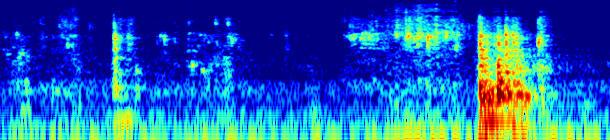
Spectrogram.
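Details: Dripping and splashing water in a small indoor room, with soft taps and a louder burst of splashing near the end, and no animal voice.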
